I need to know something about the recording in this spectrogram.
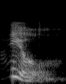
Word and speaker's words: aisle: Aisle. So I like this word because the alphabet S is not pronounced here.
